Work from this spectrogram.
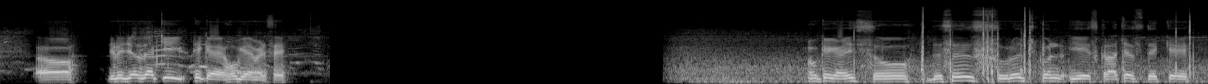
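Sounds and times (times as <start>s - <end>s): vehicle rumble with hiss: 6.7s - 12.0s.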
